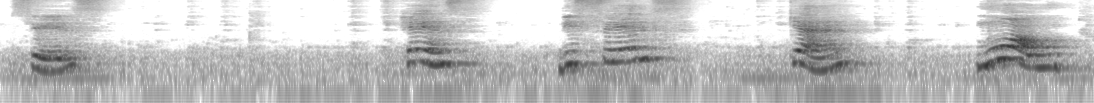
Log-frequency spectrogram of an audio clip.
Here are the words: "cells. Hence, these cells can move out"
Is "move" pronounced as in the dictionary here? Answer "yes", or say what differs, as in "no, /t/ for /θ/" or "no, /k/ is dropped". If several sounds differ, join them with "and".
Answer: no, /v/ is dropped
